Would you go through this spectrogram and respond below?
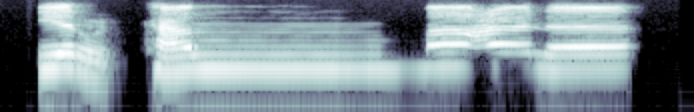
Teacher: irkam ma'ana ini ba sama mim akhirnya hilang ba-nya menjadi irkam. Maka ketika mim ditasydidkan, suara semua gunnah keluar dari hidung dan dia tergolong ke dalam maratibul ula. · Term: idgham mutaqaribain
